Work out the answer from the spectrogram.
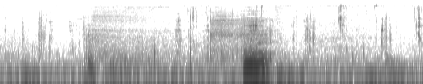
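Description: Chewing a slice of cheese with part of its rind left on: faint, soft mouth sounds with one louder crunching bite in the middle.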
